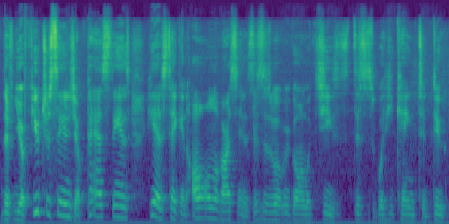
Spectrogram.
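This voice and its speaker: A woman in casual conversation about faith, talking with animated, preacher-like emphasis and frequent laughter. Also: a bass voice, moderate pace.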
